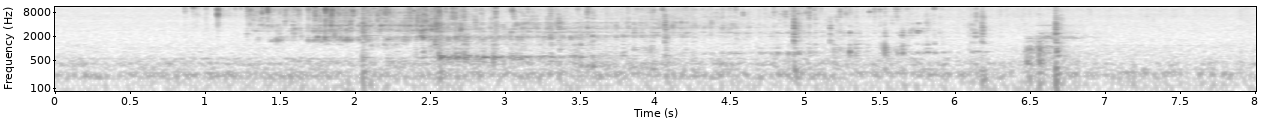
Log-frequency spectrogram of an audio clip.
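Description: Juice pours from a pitcher into a mug.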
